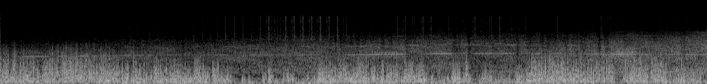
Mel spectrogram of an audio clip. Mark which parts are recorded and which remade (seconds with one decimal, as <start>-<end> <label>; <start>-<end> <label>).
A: 0.0-7.1 recorded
